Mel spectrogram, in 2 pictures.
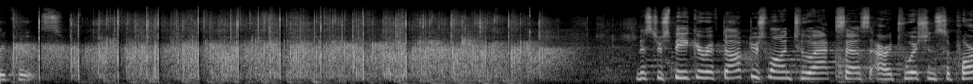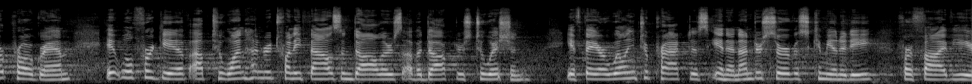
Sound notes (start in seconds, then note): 5.2 some Applause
